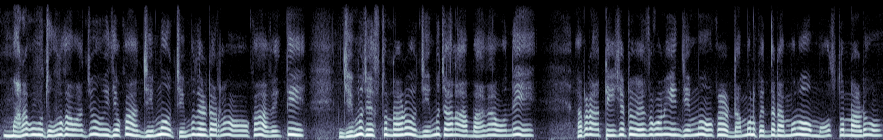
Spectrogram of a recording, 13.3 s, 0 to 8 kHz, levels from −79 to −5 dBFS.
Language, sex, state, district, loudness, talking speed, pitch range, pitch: Telugu, female, Telangana, Karimnagar, -14 LUFS, 115 wpm, 275-325 Hz, 305 Hz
